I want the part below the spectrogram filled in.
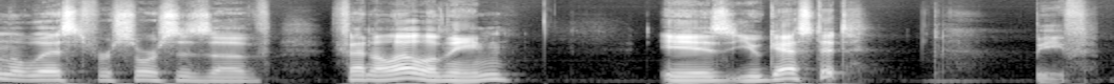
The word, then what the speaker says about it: Phenylalanine: Phenylalanine. That can't be the right way to say that. – Phenylalanine. – Phenylalanine. – Yep.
